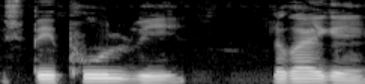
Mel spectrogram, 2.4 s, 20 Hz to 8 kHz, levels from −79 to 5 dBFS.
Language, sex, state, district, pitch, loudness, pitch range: Hindi, male, Haryana, Jhajjar, 115 Hz, -14 LUFS, 110-120 Hz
